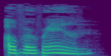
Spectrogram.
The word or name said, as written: overran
